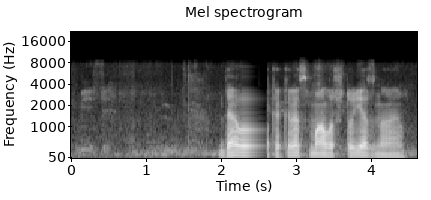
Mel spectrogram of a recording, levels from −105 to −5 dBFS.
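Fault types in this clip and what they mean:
long network dropout: From 2.29 to 2.63 s, about 330 ms of the speech never arrives, likely because packets were lost in transit. The receiver fills almost all of that gap by extending the last sound into a buzzy tone that fades, leaving no true silence. On a waveform, the envelope decays smoothly with no flat zero stretch. On a spectrogram, which tops out at 8 kHz through the Opus call path, smeared, repeating harmonics replace normal detail until the speech abruptly resumes.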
